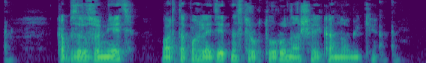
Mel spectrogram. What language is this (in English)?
Belarusian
